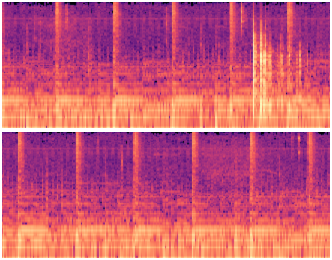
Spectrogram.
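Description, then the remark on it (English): A brief clatter of dice tumbling onto a hard table surface for a hear noise roll during a game, a quick rattling burst near the middle, heard over steady background music with a regular beat; no one speaks. “Uh, Udo and Neris, please make me a hear noise roll.”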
